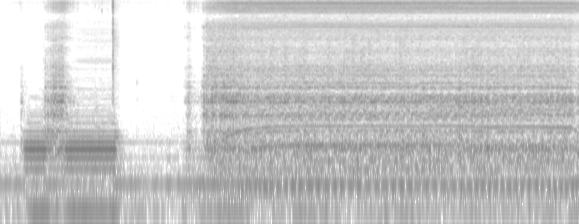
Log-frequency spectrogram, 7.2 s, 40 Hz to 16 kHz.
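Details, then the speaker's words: Broken On30 scale model steam locomotive motor at 3/4 power, after separating two touching pickup wipers: the small motor whirs up to a steady, even hum with no binding but spins a little lazily. The plan is to dig out the old grease and add fresh grease and a little oil. "fine it's a a little bit lazy so I will try and dig out some of the old grease that's in there put in some fresh grease a little bit of oil"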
